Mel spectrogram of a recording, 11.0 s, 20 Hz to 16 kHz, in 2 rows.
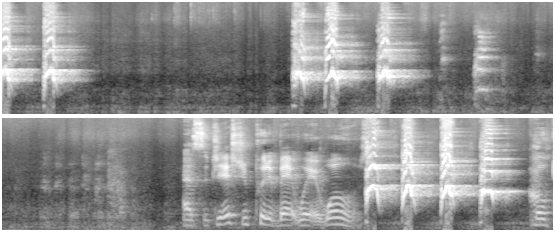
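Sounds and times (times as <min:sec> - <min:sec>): small dog yapping: 0:00.0 - 0:00.9, 0:02.9 - 0:05.1, 0:09.1 - 0:11.0.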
